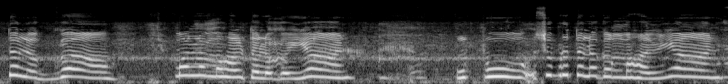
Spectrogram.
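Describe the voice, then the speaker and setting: A young mother coos to her little ones at home in a sing-song baby-talk voice, pitched very high. She draws her words out slowly and tenderly. Household noise fills the background. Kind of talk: talking to her children on a home vlog. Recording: noisy home recording.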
